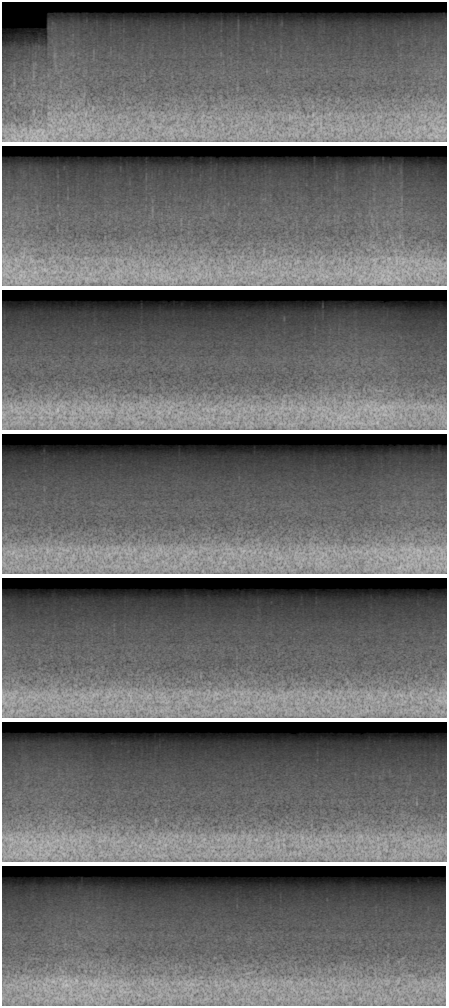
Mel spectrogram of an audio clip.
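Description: Fast mountain river rushing over rocks, a steady rush of white water that swells a little every four to five seconds.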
